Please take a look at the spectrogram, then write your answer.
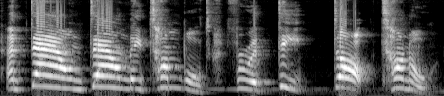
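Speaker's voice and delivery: high, loud tumbling narration; dramatic fall. A narrator's reading. Narrator tells the children tumbling down, high and loud. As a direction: sweep them down the tunnel.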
